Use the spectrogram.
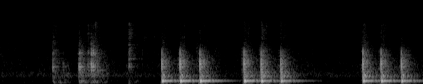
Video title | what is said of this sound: Le pain au levain de 2 kg (2) par Henri Granier et opain.com | il faut que ça sonne creux, comme ça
